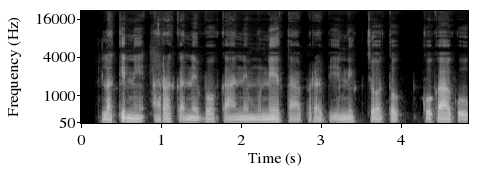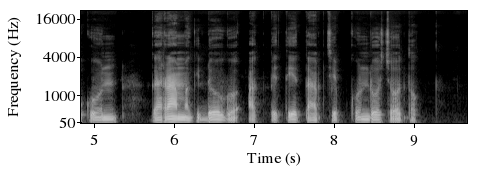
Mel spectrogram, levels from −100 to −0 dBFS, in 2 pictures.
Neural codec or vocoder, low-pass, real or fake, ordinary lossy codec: none; none; real; none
